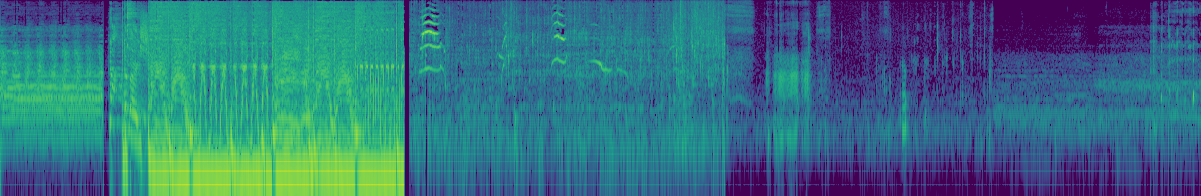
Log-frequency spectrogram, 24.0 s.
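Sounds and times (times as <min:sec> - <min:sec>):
tap water running into sink: 0:08.2 - 0:14.5
kitten meowing: 0:08.4 - 0:09.0.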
